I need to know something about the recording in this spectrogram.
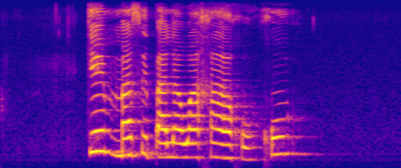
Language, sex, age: Northern Sotho, female, 24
